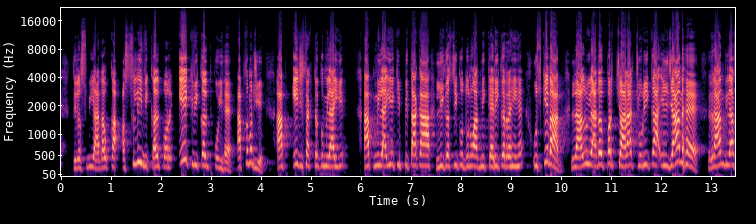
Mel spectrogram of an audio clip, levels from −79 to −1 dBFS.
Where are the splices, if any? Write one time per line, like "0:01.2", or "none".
none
